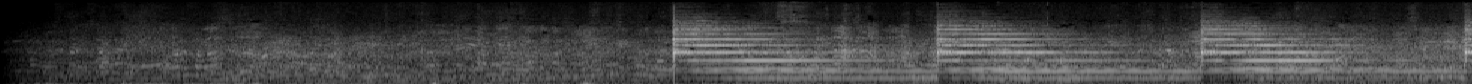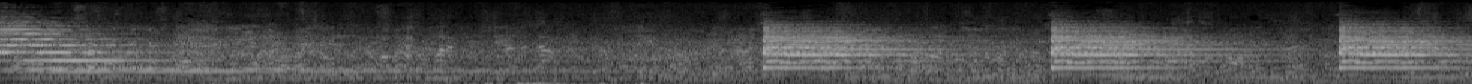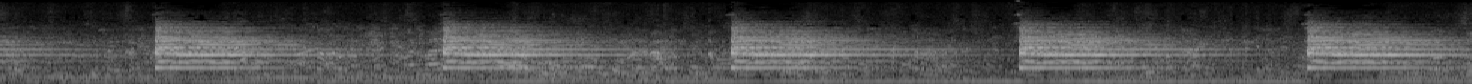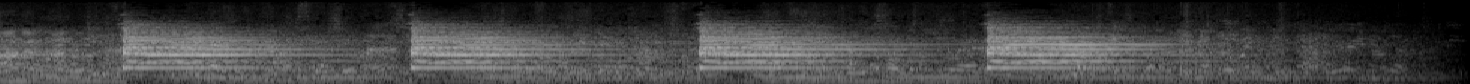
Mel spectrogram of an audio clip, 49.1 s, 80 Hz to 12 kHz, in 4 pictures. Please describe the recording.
Campanes Immaculada
This sound was recorded with an Olympus WS-550M and it's the sound of the Immaculada's bells ringing at twelve o'clock, which is located next to the Ramon Muntaner high school.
